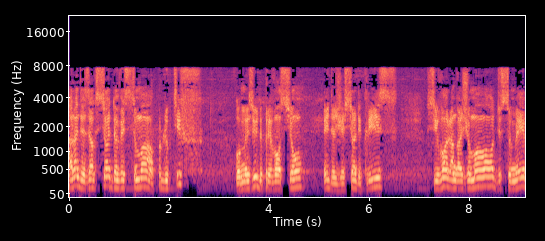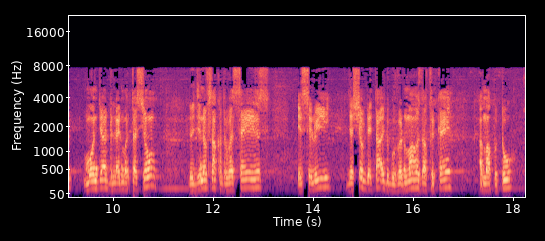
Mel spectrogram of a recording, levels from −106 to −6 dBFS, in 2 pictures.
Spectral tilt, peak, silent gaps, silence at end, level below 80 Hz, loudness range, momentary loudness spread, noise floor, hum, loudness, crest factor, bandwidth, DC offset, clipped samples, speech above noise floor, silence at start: -2 dB/octave; -2 dBFS; none; 0 s; -74 dBFS; 2 LU; 15 LU; -42 dBFS; none; -19 LUFS; 18 dB; 8.2 kHz; under 0.1%; under 0.1%; 22 dB; 0 s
